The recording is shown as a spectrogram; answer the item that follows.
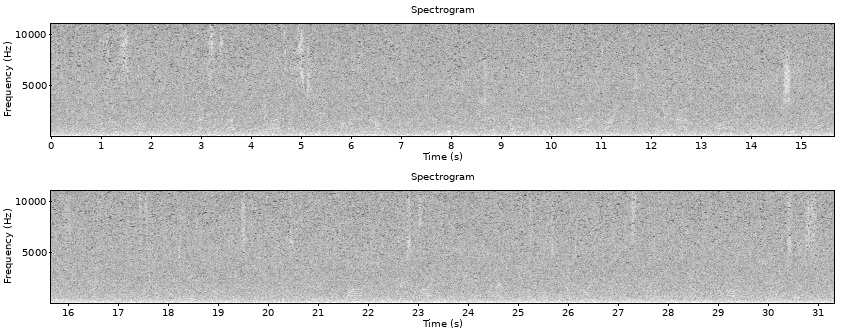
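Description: Steady hiss of the recording's background noise with a constant low electrical hum, and a few faint ticks.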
